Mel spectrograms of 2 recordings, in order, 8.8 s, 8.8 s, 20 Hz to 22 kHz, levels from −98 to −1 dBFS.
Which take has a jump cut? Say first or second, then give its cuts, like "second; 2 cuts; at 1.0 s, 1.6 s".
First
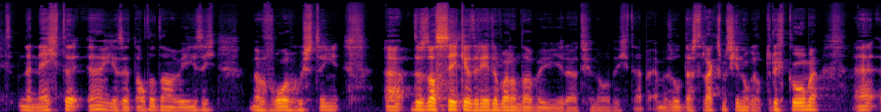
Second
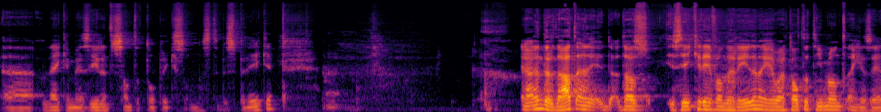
second; 1 cut; at 3.2 s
